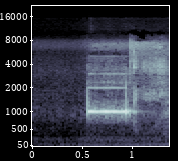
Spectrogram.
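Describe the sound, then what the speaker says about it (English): Voicemail recording tone: one clean electronic beep, loud and steady for about half a second, then a brief shift into a softer higher tone. "Record your message after the tone."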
